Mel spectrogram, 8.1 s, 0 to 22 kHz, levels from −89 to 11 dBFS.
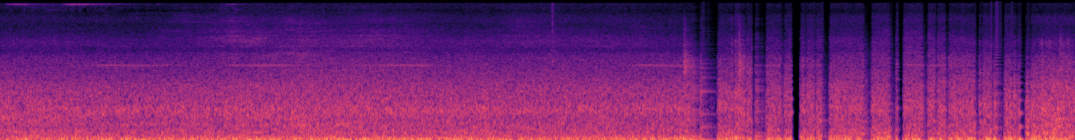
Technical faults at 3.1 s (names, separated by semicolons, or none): none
